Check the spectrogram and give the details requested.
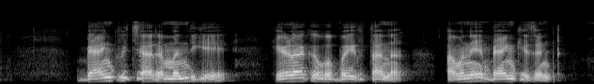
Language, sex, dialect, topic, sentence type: Kannada, male, Central, banking, statement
